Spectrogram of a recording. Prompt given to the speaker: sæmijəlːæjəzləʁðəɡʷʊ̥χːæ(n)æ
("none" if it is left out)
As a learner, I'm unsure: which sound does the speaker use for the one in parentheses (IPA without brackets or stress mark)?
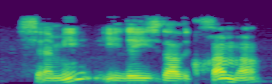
m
